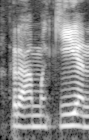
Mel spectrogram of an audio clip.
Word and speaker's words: รามเกียรติ์: คือ นี่ นะ คะ รามเกียรติ์ นั่น เอง ก็ จะ เป็น ต เต่า กับ สระ อิ นะ คะ ที่ มี ธนาคาร กำกับ ไว้ เรา ถึง อ่าน ออก เสียง เพียง แค่ รอ เรือ นะ คะ รามเกียรติ์ ลอง อ่าน ข้อ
